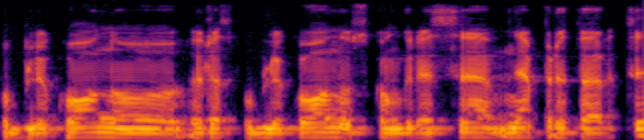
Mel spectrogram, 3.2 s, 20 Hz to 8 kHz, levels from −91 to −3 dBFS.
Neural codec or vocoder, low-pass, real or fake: none; 7.2 kHz; real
